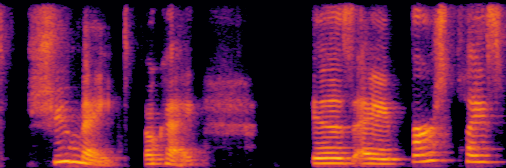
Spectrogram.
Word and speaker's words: Shumate: Am I pronouncing his name correct? Shumate, okay, is a first place winner of the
